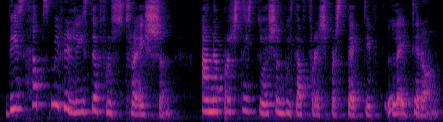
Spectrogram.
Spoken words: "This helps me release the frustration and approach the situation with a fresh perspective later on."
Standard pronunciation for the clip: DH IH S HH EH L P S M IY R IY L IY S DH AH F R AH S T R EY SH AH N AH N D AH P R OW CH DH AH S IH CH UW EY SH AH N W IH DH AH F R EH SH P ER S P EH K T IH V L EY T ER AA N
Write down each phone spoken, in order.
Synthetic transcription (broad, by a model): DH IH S HH EH L P S M IY R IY L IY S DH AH F R AH S T R EY SH AH N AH N AH P R OW CH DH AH S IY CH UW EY SH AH N W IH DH AH F R EH SH P ER S P EH K T IH V L EY T ER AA N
